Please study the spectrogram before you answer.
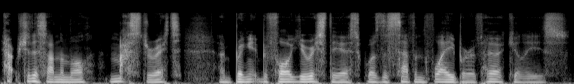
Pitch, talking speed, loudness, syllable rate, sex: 110 Hz, 180 wpm, -20 LUFS, 5.8 syllables/s, male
